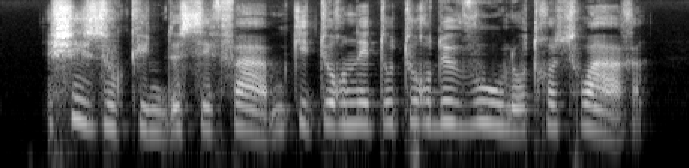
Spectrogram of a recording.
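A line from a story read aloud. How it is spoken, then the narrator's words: Very quiet. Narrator (French): tout bas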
